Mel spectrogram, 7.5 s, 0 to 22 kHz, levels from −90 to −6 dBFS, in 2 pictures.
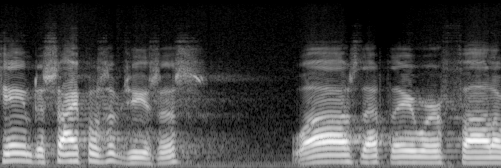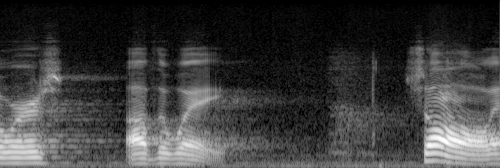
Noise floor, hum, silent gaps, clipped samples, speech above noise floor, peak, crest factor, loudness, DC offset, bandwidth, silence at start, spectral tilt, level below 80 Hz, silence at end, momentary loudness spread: -53 dBFS; none; none; under 0.1%; 36 dB; -4 dBFS; 14 dB; -17 LUFS; under 0.1%; 7.8 kHz; 0 s; -6.5 dB/octave; -54 dBFS; 0 s; 15 LU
